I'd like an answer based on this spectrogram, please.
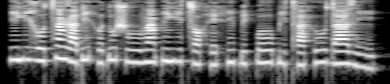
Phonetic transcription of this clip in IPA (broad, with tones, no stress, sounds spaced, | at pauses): i˨ j i˨ ɣ o˨ t͡s ã˦ ɣ a˨ ɗ i˦ h ʊ˨ ɗ u˦ ʃ uː˨ β ã˦ p i˦ j i˦ t͡s ɔ˨ h e˨ h ĩ˦ ɓ e˨ k͡p oː˦ ɓ i˨ tʰ a˨ h uː˦ d aː˦ z ĩ˨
